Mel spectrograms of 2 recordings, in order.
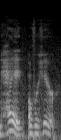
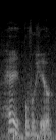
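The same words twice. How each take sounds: First: Said in the usual way. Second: Hey, over here repeated much softer; softer echo. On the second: Retold or imitated. Universe nudging the client again, a softer echo. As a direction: let the second Hey, over here fall away quietly.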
